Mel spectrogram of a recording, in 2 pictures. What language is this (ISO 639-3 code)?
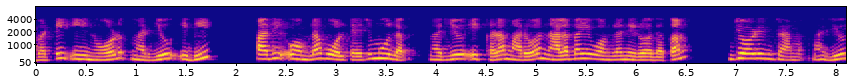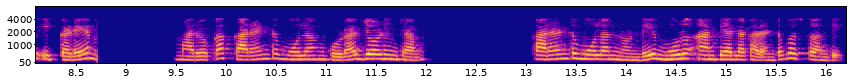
tel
